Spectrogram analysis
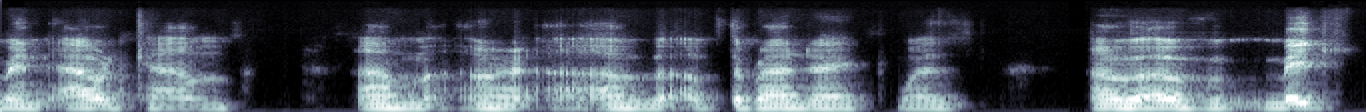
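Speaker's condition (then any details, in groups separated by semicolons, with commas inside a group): Ataxia; falls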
